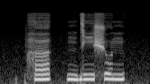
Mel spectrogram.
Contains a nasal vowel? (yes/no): no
